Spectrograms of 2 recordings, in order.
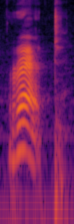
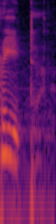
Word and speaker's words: read: I maka memakai have diikuti kata kerja bentuk ketiga read. Meskipun ini penulisannya sama dengan bentuk pertamanya, tapi cara bacanya beda. Kalau bentuk ketiga itu bacanya read, kalau bentuk pertama read.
